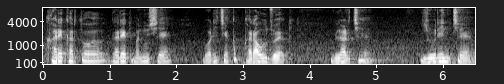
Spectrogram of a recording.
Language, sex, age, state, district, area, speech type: Gujarati, male, 60+, Gujarat, Rajkot, rural, spontaneous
